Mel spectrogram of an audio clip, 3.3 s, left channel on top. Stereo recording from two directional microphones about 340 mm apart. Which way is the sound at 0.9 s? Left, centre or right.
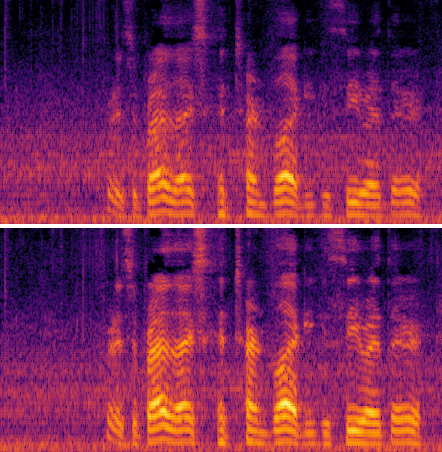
Right.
